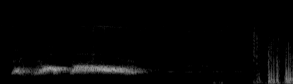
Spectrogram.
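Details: Zebra dove calling through the night, giving a low, smooth coo in two joined parts lasting over a second, then quiet, followed by a few sharp knocking sounds at the end against a high continuous insect hiss.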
